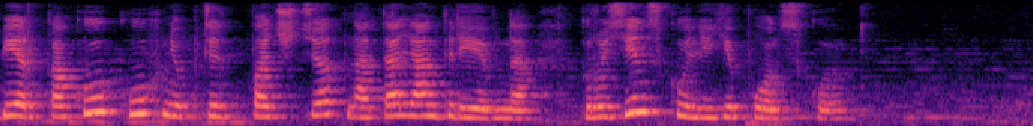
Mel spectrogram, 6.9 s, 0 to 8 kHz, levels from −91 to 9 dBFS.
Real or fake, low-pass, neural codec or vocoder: real; 7.2 kHz; none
